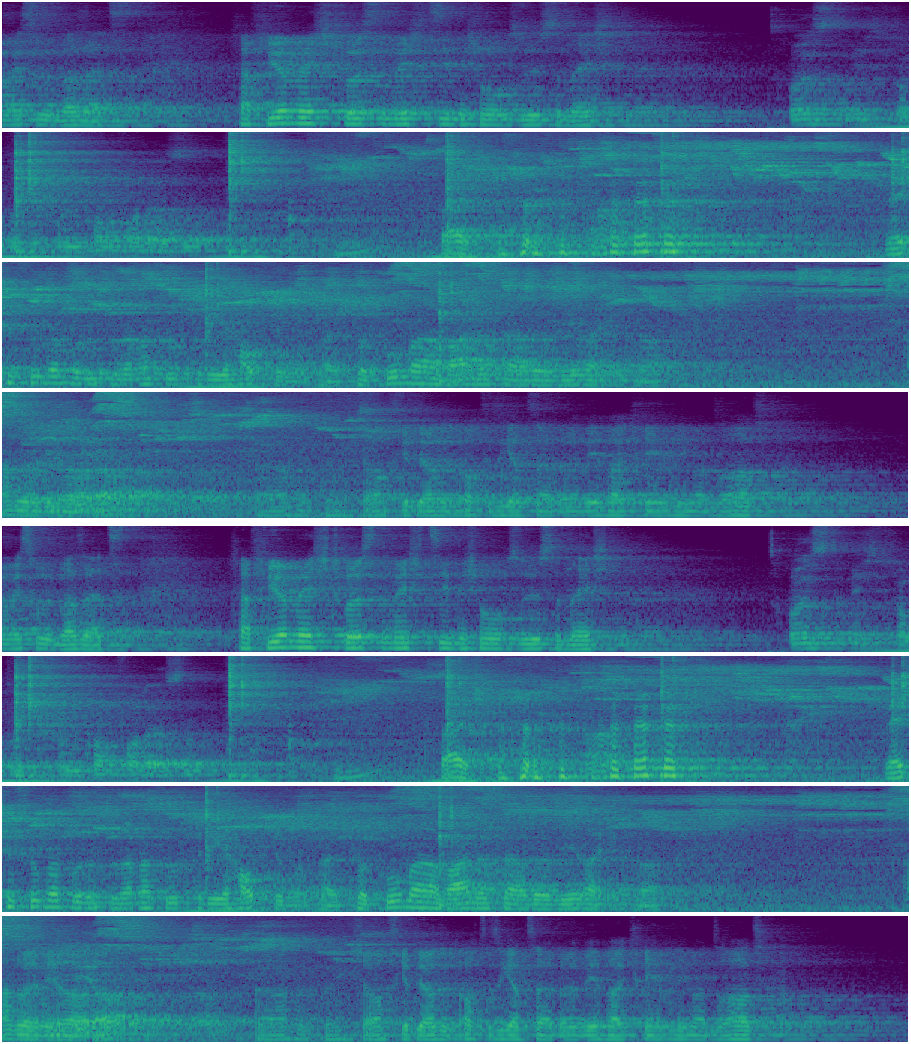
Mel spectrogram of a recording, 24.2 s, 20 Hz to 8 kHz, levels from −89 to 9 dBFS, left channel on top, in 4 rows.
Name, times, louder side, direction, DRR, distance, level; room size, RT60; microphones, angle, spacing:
voice 1, 0.0-4.5 8.3-8.6 9.0-10.6 11.2-11.6 11.9-17.0 18.1-18.9 19.8-23.2, right 2 dB, 25° right, 2 dB, 0.3 m, -26 dB
sound 1, 5.1-5.2 5.7-6.6 7.3-8.1 8.8-9.4 9.7-9.8 10.1-10.7 11.8-12.2 13.1-13.7 14.7-15.1, equal, ahead, 0.8 m, -29 dB
voice 2, 5.1-7.4 9.9-10.6 18.3-19.6 23.2-23.4, right 2 dB, 45° right, 2 dB, 1.0 m, -31 dB
sound 2, 8.1-20.7, left 3 dB, 85° left, 2.4 m, -31 dB
18.5 x 6.5 x 2.8 m, 2.9 s
head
